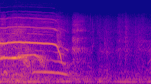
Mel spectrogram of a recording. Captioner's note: screaming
